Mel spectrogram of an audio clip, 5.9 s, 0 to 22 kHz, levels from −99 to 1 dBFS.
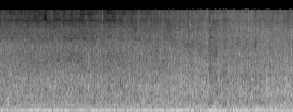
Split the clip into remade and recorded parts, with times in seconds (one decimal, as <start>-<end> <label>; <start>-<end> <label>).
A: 0.0-4.5 recorded; 4.5-5.3 remade; 5.3-5.9 recorded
